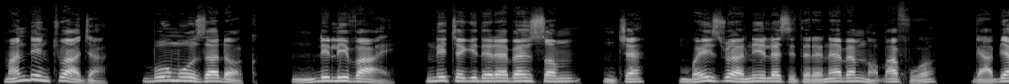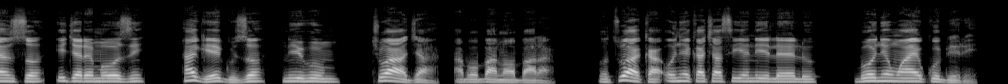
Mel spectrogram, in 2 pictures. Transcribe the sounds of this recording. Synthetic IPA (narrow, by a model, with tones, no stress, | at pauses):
ma˨n̩˦dɪ˦n̩˦t͡ʃʊ˦a˨d͡ʒa̰˨ | bʊ˦mu˦˨za˦dɔ˨k | n̩˨dɪ˦li˦va˨ɪ̰˨ | n̩˦dɪ˦t͡ʃe˦ɡi˦de˨ɾe˦be˦n̩˦sɔ˦m̩˦ | n̩˨t͡ʃe˦ | ŋ͡m̩˨ɡ͡be˨i˦zre˦˨lniː˦le˦si˨te˨ɾe˨ne˦be˦m̩˦nɔ̰˨k͡pa˦fṵ˨o˦ | ɡa˨a˨bja˦n̩˦so˦i˦d͡ʒe˨ɾe˦m̩˦o˦zi˦ | ha˦ɡe˨e˦ɡu˨zo˦ni˦ɦu˦m̩˦ | t͡ʃʊ˦a˦˨d͡ʒa̰˨a̰˨bʊ˨ba˨nɔ˨ba˨ɾa̰˨ | o˨tu˦a˨ka˨ʔo˦ɲe˦ka˦t͡ʃa˦si˦ɦe˦niː˦le˦e˦lu˦ | bo˦ɲe˦ŋʷa˨ɲɪ˦kʷu˦bḭ˨ɾḭ˨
